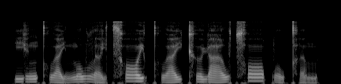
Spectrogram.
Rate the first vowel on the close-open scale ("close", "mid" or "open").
close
